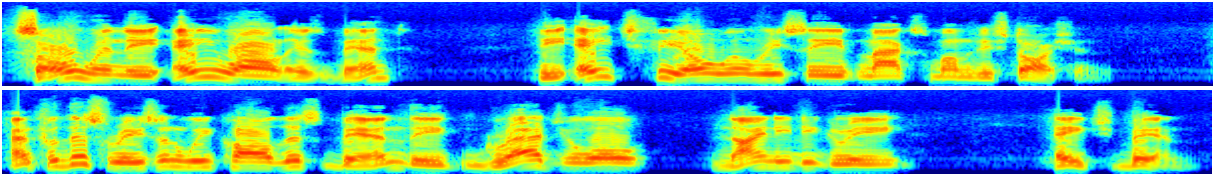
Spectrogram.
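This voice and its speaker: A middle-aged man lecturing as a military technical instructor in a deliberate, didactic way, on a vintage training film soundtrack. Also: on the high side, dry recording, lo-fi sound. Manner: deliberate, didactic, measured phrasing. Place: indoor training film studio.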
